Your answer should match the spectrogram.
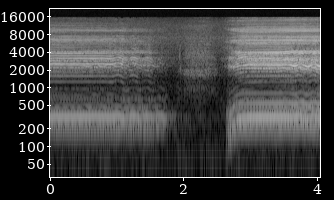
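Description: A trio of two women and a man singing a cappella, without accompaniment. They hold a long note, pause briefly for breath a little before halfway, then come in on a new note that slides up into place and is held.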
